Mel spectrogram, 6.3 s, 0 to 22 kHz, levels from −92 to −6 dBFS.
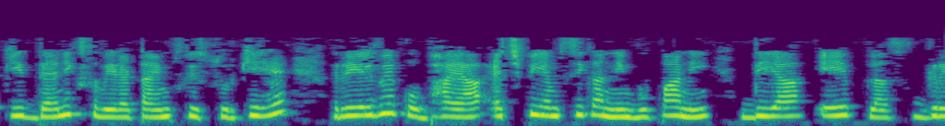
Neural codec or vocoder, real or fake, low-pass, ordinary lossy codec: none; real; 7.2 kHz; MP3, 32 kbps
